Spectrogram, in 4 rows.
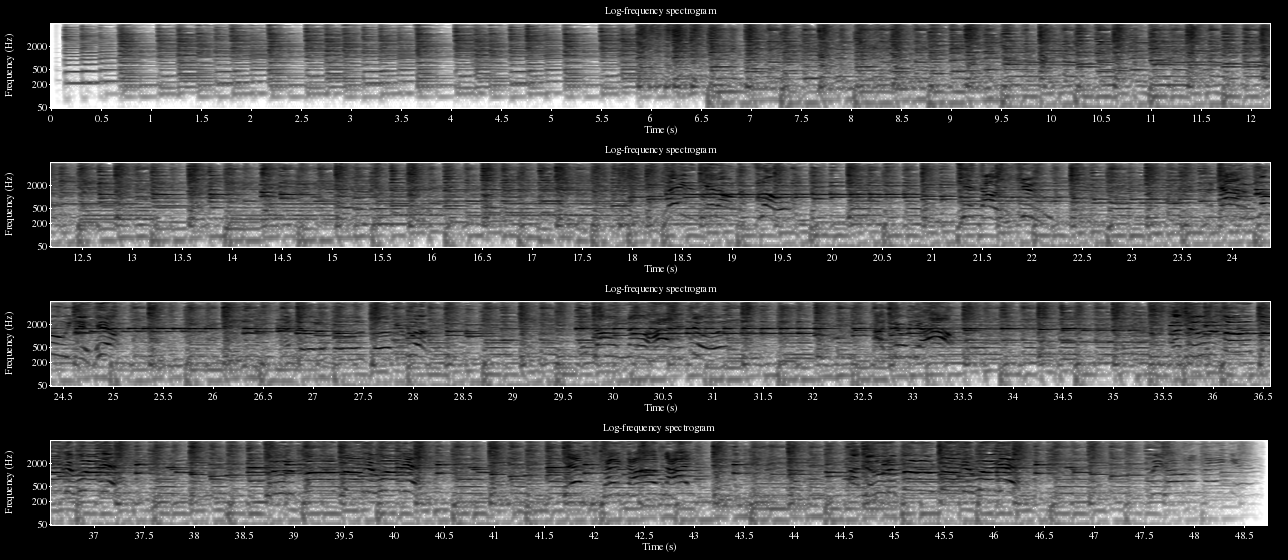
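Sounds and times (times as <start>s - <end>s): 
boogie woogie music: 0.0s - 48.7s.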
